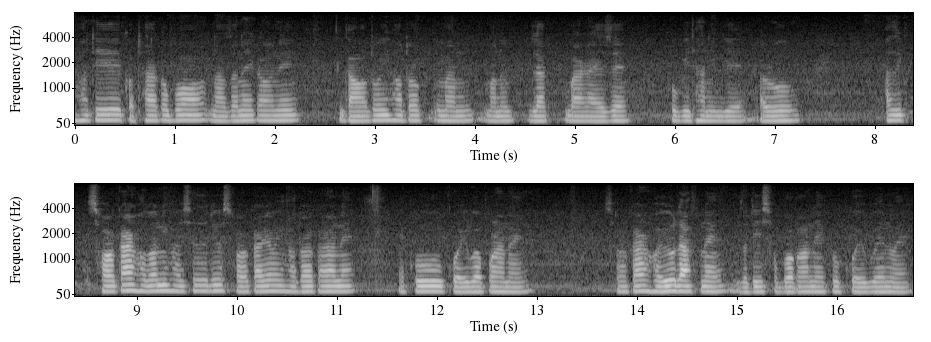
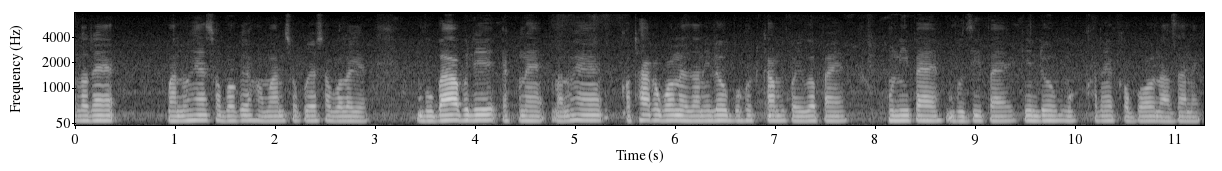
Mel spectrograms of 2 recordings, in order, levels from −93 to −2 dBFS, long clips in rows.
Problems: background sounds at intervals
